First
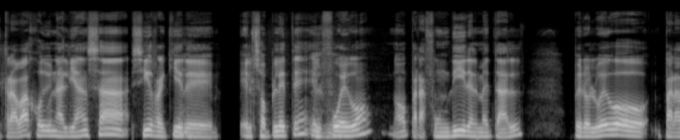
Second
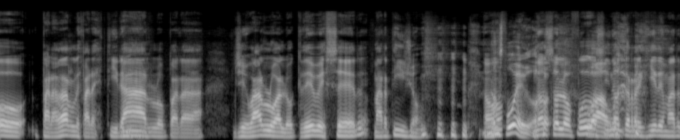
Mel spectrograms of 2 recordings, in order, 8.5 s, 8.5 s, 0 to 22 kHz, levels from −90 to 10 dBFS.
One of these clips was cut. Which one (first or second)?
second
